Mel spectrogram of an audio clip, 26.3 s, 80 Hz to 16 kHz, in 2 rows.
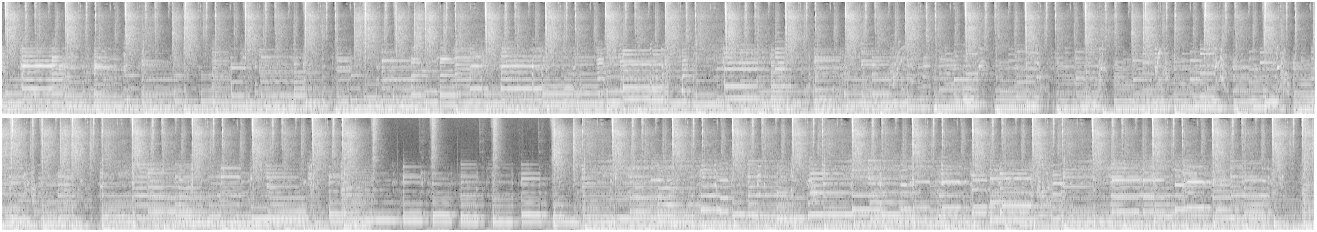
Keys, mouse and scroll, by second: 1.7 click, 3.0 r, 3.6 r, 9.0 click, 9.5 r, 9.7 click, 9.9 r, 16.6 click, 17.1 r, 17.9 click, 18.5-19.2 scroll down 1, 19.2 scroll down 1, 19.2 r, 19.7 r, 21.6 click.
